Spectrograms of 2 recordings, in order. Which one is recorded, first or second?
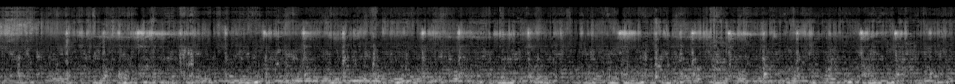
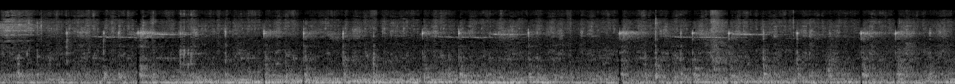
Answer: second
